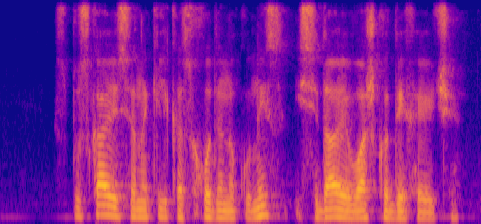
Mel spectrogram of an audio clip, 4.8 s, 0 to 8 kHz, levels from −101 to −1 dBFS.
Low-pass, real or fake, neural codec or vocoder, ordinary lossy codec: 7.2 kHz; real; none; Opus, 32 kbps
